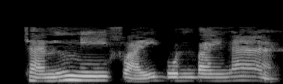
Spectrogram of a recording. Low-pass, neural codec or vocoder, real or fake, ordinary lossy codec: 7.2 kHz; codec, 32 kHz, 1.9 kbps, SNAC; fake; MP3, 24 kbps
